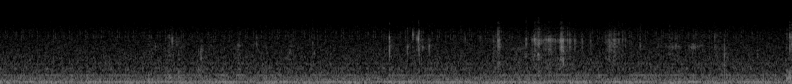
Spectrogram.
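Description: A crunchy chip heavy with thick chocolate dip bitten and chewed close to the microphone, with a few short crisp crunches and wet mouth sounds about four to six seconds in, over a steady low hum.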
